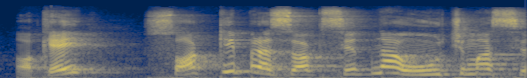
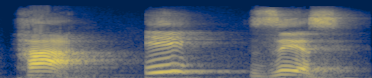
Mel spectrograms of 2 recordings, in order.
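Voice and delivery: "raízes" in three separate syllables, loud í; sílaba por sílaba; 4 dB louder than usual. Shown as a demonstration. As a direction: break "raízes" apart, ra, í, zes. Teacher splits word into syllables. ("raízes" silabado, com pausas)

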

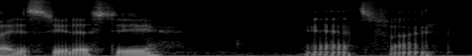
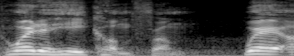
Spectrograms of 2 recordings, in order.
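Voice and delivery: loud; 8 semitones higher, 14 dB louder than usual. Real, not acted. Ambushed in game.

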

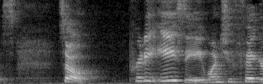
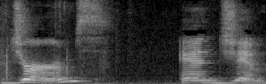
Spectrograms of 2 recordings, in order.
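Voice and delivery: ordinary talk

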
